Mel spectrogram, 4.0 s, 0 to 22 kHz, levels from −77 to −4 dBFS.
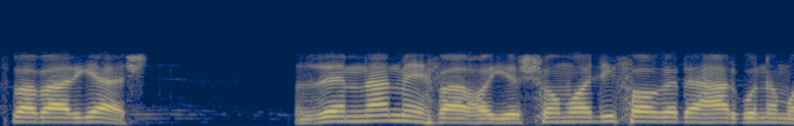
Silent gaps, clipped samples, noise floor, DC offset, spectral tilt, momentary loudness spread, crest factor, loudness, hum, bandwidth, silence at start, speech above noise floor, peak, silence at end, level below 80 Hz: none; under 0.1%; -64 dBFS; under 0.1%; -4.5 dB/octave; 4 LU; 18 dB; -24 LUFS; none; 4.4 kHz; 0.05 s; 40 dB; -8 dBFS; 0 s; -66 dBFS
